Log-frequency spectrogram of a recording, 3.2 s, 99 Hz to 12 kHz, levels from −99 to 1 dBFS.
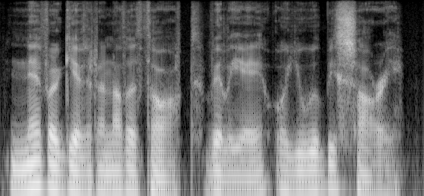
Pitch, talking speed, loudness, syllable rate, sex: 90 Hz, 205 wpm, -16 LUFS, 5.7 syllables/s, male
